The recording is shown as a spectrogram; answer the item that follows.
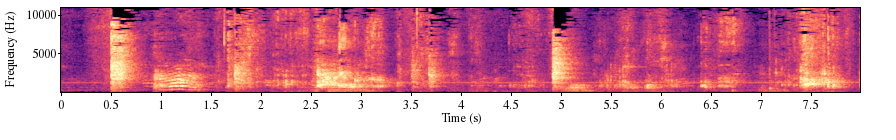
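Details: English Bulldog and a three-month-old English Mastiff pup named Forest playing together, giving rough, noisy growling bursts in short runs, with people talking in the background.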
